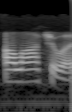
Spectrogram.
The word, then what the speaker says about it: Alachua: Alachua.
